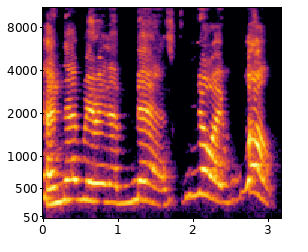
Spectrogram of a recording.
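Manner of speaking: high, slow whiny mock of a rude passenger; mocking stubborn passenger. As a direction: mimic a bratty refusal.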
